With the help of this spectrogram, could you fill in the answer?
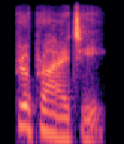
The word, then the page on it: propriety: Indian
